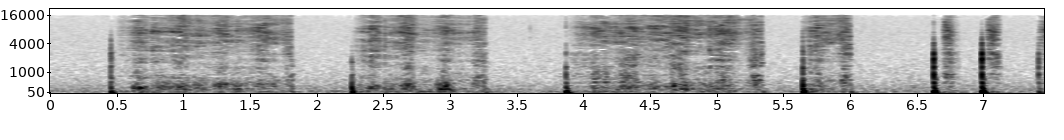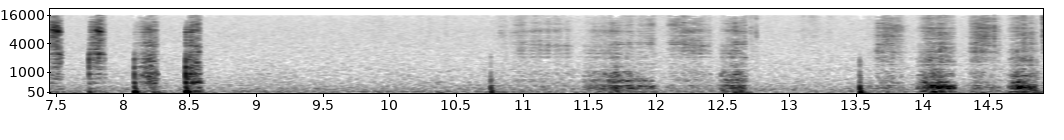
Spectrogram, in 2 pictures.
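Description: A hand draws with white chalk on a flat dark chalkboard in a wooden frame, making continuous scraping, rasping strokes with a bright, hissy edge. Sharp chalk taps punctuate the scratching, with a quieter pause in the middle before the strokes resume.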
